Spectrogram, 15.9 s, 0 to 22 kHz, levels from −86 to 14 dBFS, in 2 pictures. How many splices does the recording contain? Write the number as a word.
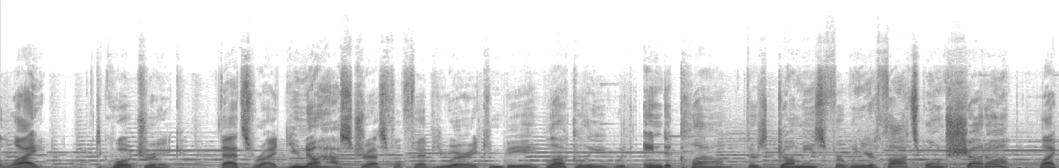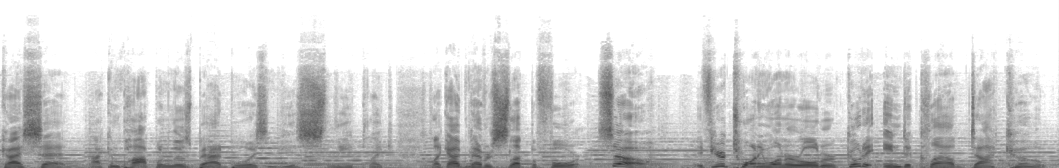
two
